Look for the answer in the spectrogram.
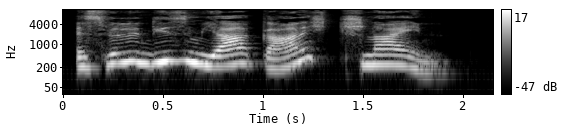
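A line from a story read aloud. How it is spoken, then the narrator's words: Angry shout. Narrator (German): rief Anna erzürnt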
